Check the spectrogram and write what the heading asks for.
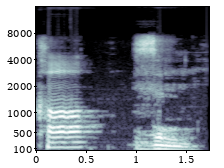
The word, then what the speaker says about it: cousin: c 그다음에 S가 쓰나 즌데 여기서 z. 그다음에 I가 소리 안 나고 any. 그래서 cousin, cousin.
